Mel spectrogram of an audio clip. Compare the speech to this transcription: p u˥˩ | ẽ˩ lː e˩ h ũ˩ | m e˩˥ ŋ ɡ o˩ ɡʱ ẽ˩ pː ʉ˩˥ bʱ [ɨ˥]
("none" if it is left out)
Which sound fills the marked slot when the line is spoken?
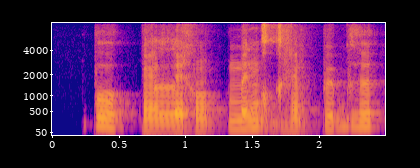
ɨ˥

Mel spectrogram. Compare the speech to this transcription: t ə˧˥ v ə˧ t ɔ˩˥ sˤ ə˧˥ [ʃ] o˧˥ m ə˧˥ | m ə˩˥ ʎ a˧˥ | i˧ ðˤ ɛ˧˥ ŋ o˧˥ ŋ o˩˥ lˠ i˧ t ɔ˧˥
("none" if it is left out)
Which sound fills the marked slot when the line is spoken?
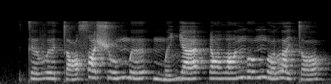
ʃ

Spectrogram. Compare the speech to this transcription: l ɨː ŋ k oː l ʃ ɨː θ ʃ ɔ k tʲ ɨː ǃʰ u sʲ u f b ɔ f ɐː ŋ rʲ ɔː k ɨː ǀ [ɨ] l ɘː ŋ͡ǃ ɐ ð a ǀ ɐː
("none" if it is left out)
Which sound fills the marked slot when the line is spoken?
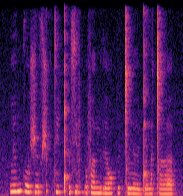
ɨ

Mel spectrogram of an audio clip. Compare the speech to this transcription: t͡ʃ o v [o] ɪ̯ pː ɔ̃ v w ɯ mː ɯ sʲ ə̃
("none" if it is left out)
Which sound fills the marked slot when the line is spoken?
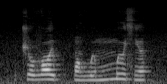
ɔ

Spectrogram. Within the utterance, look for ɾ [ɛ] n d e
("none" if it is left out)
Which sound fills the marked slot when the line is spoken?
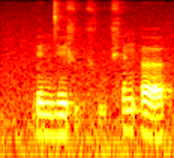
e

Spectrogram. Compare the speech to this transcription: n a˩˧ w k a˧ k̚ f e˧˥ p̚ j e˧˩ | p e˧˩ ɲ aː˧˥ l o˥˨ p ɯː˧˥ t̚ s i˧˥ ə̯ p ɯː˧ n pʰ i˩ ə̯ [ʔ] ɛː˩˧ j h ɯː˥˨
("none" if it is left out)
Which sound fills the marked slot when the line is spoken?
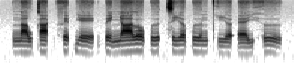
ʔ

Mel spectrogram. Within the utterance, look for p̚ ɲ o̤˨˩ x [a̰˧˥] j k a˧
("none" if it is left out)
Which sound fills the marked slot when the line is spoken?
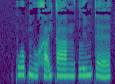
a̰˧˥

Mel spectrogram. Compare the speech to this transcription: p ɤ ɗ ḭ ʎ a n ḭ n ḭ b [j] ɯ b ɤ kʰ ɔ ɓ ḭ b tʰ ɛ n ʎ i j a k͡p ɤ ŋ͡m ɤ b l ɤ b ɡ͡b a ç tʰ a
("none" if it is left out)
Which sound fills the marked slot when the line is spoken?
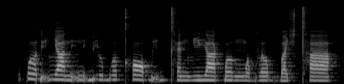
j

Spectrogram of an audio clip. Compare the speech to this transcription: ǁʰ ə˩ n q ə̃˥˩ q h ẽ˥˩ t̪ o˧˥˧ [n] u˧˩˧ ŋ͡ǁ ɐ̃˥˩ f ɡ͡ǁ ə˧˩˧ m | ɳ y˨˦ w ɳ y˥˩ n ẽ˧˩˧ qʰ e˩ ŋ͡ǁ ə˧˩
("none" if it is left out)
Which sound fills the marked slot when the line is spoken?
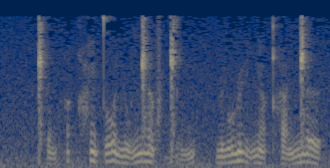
n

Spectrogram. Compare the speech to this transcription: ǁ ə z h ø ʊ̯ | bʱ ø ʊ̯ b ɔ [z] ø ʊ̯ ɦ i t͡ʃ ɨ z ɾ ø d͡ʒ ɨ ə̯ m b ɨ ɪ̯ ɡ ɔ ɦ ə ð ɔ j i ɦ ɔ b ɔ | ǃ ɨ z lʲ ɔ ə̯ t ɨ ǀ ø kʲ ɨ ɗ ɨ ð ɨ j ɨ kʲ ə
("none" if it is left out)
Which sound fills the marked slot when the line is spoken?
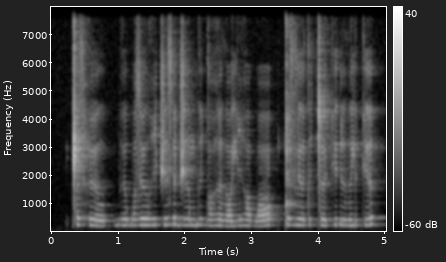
z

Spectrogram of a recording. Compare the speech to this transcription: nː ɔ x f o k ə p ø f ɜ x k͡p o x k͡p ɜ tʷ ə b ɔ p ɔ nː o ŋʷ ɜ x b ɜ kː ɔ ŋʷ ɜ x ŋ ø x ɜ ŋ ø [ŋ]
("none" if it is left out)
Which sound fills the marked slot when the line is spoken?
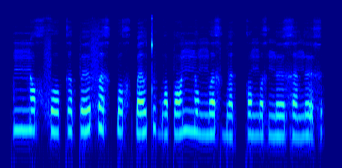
x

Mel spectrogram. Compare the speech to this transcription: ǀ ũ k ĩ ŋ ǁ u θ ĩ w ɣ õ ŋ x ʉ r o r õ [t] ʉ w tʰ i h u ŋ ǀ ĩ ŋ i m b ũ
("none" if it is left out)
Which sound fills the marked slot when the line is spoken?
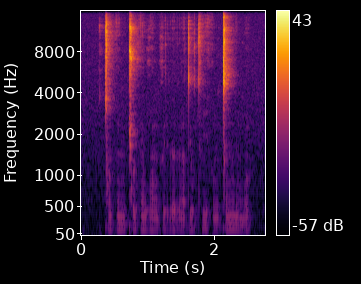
t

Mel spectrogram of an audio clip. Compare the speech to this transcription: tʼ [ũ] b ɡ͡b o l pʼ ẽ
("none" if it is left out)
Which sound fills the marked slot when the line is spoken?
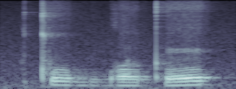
u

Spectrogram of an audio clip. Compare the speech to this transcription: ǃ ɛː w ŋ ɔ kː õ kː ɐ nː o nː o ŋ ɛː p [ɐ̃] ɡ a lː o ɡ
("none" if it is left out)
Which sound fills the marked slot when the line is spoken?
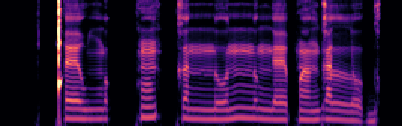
ɐ̃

